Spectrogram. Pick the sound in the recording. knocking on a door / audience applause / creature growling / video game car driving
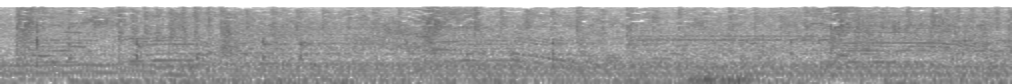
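video game car driving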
